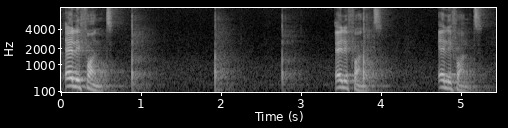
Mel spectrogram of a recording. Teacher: we have one stressed syllable followed by two unstressed syllable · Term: dactilic meter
